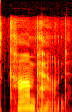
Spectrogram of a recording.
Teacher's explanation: But as a noun, like compound interest, it's compound, stress on the first syllable.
